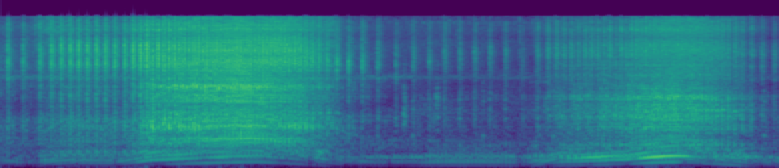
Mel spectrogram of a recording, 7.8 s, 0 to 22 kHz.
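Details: 1997 Eclipse GST: uneven knocking under the engine note that rises and falls with revs; internal knock, owner asks what causes it.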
